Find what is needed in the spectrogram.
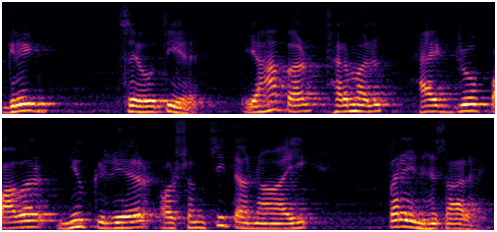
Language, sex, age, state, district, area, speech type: Urdu, male, 60+, Delhi, North East Delhi, urban, spontaneous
